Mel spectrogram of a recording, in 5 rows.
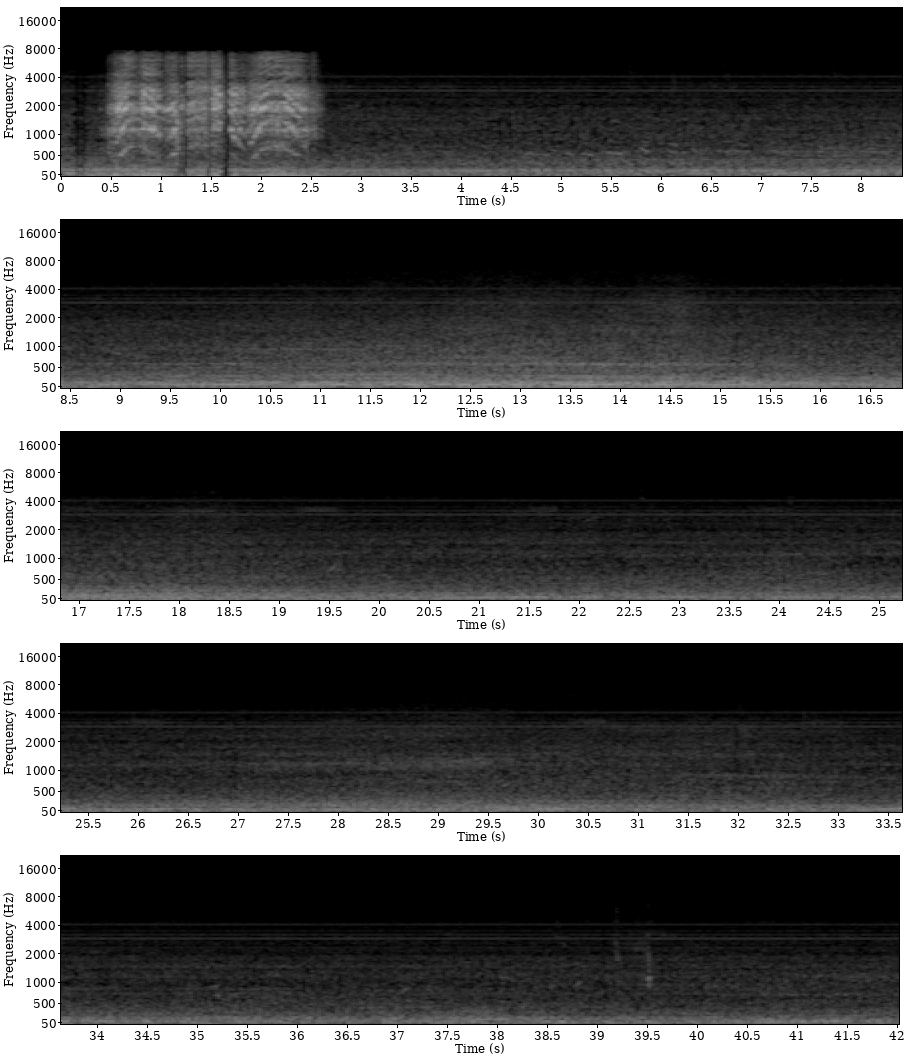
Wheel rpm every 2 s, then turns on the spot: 50, 50, 0, 0, 0, 0, 0, 0, 0, 0, 0, 0, 0, 0, 0, 0, 0, 0, 0, 0, 0.
none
